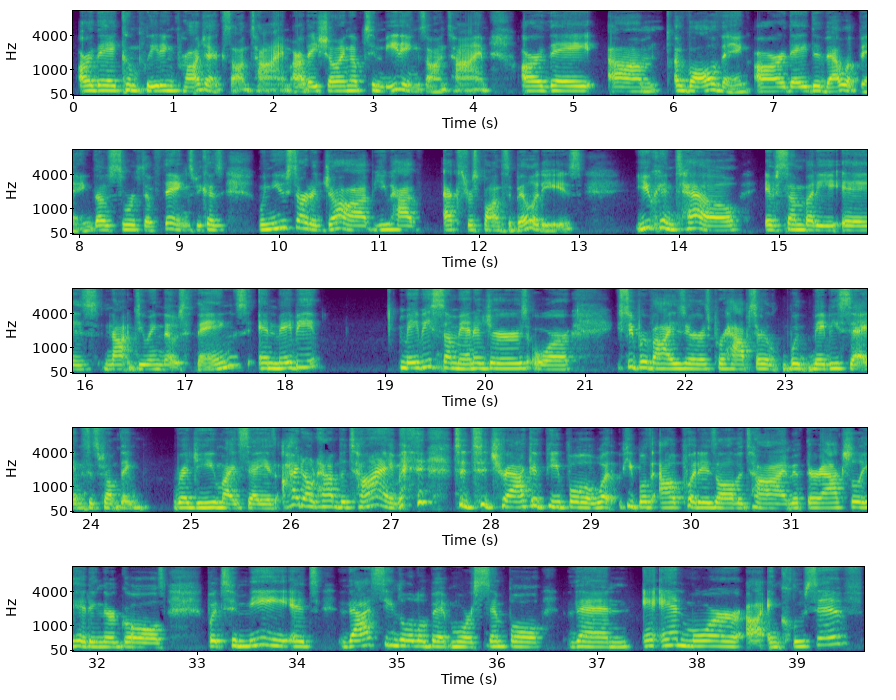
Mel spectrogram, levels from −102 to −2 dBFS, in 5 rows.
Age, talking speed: 20-39, 155 wpm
